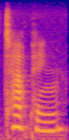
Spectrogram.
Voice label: "tapping", English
